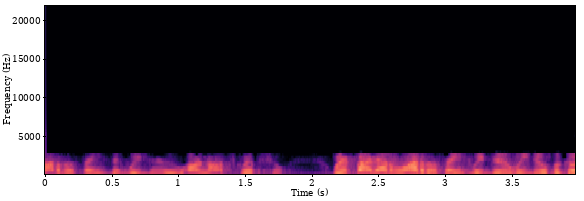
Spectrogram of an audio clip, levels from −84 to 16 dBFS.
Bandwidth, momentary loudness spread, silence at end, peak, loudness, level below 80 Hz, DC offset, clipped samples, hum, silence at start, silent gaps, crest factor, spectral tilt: 2.9 kHz; 11 LU; 0 s; 0 dBFS; -17 LUFS; -54 dBFS; 0.3%; under 0.1%; none; 0 s; none; 16 dB; -13.5 dB/octave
